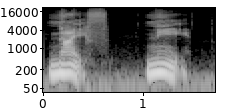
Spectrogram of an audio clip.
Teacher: You do not pronounce the K. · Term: silent K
